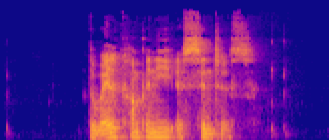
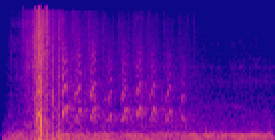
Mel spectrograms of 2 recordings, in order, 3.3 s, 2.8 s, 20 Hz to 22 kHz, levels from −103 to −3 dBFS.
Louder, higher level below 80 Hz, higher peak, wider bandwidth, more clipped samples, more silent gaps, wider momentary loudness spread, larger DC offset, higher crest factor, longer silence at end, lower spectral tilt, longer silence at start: first, -23 LUFS vs -36 LUFS; second, -60 dBFS vs -54 dBFS; first, -2 dBFS vs -6 dBFS; second, 15.5 kHz vs 17.5 kHz; neither; neither; second, 11 LU vs 22 LU; neither; second, 24 dB vs 38 dB; first, 0.75 s vs 0 s; first, -3.5 dB/octave vs -2 dB/octave; first, 0.9 s vs 0 s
